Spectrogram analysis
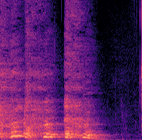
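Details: Cough from a podcast speaker who says they have a cold.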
